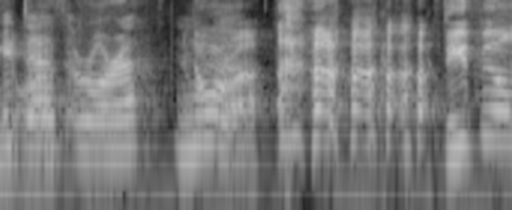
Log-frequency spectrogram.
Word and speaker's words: Aurora: It rhymes with your name, It Nora. does, Aurora.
